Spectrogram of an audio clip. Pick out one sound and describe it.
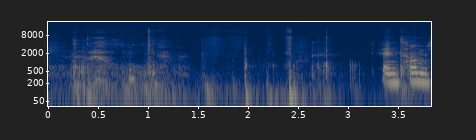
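Small wooden toy wheels click and rattle on a wooden track.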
